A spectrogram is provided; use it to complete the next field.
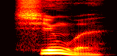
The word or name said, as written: xin1 wen2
